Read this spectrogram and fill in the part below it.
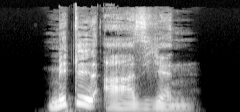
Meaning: synonym of Zentralasien: Central Asia (a landlocked geographic area of continental central Asia comprising Kazakhstan, Kyrgyzstan, Tajikistan, Turkmenistan and Uzbekistan)
- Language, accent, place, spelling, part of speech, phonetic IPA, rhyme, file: German, Germany, Berlin, Mittelasien, proper noun, [ˈmɪtl̩ˌʔaːzi̯ən], -aːzi̯ən, De-Mittelasien.ogg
